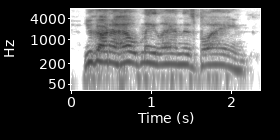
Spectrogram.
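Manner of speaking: desperate put-on yell. Retelling how a character yelled for help landing: imitating someone yelling. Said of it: "He would just yell at them".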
